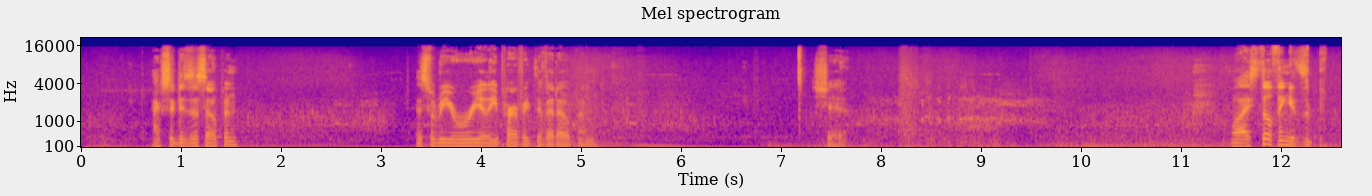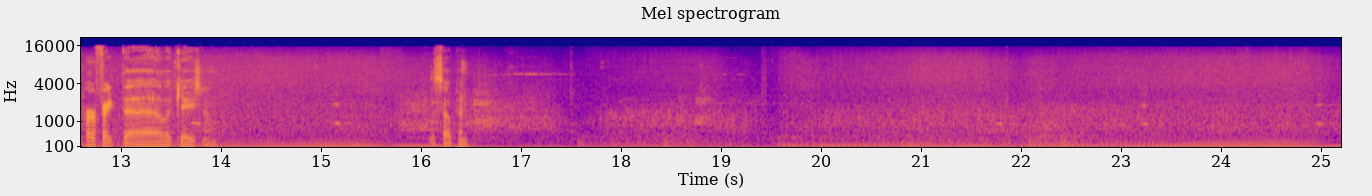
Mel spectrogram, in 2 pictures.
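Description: A van's engine hums steadily as it drives along.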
